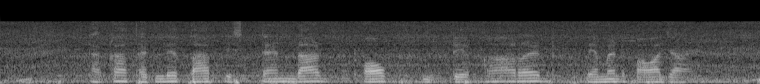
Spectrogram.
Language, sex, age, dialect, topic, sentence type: Bengali, male, 25-30, Jharkhandi, banking, statement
